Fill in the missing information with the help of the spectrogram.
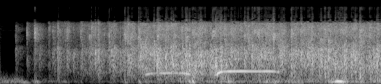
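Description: An audience claps steadily, a dense, loud patter of applause that swells quickly and holds, with a faint whistle or cheer rising briefly over it, for a paddler receiving the award for most improved paddler of the year.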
